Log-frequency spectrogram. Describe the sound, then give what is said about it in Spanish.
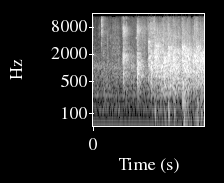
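Party colleagues and voters applaud at a town council session after a motion of censure brings in a new mayor; scattered claps swell into steady, dense applause. “Un aplauso por parte de compañeros de partido, de votantes de la agrupación bejarana.”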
